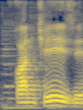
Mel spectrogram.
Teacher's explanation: Tudo bem se você não conseguir vibrar muito bem a língua, porque também a gente tem outros R's regionais na Itália. Tem o la R moscia, que é la R muito presente na Emília-Romanha, por exemplo, então ele fala r, mais próximo ao francês, então a gente falaria francese, alguma coisa assim.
